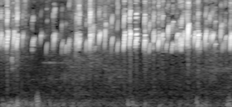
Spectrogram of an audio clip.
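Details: Caged European goldfinch pouring out a quick, jangling series of high twittered notes and short trills, growing denser toward the end, with light cage taps.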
